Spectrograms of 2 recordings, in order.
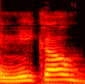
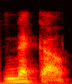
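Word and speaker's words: Nicko: anybody who says n if they say Nico pronouncing it wrong right yeah exactly it's it's niiko his name is Michael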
